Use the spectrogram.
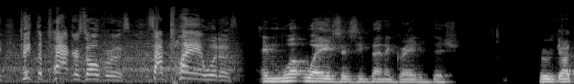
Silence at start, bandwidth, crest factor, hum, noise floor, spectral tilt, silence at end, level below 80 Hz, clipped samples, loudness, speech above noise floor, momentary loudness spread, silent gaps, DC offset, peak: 0 s; 15.5 kHz; 16 dB; none; -60 dBFS; -5.5 dB/octave; 0 s; -58 dBFS; under 0.1%; -21 LUFS; 39 dB; 11 LU; 2.48-2.54 s; under 0.1%; -4 dBFS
